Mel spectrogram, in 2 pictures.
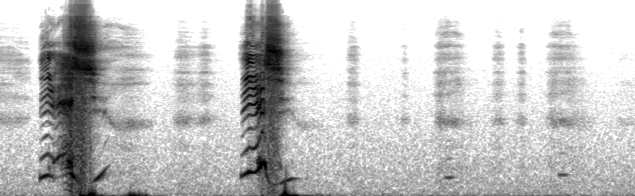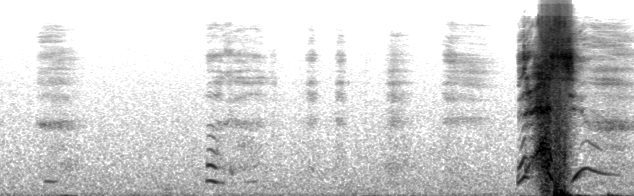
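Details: Three loud, forceful, explosive sneezes, each with a sharp intake before it, separated by quiet breathing, triggered by a new spice; sneezing.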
